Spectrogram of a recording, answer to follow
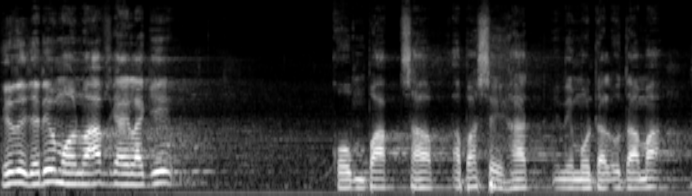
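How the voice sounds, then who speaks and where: A man's voice: medium pitch, fairly even intonation, unhurried. A man, giving a joking, conversational humorous speech directly to a live audience. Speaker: comic speaker at an organisation's event. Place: large hall event with audience. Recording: echoey hall PA with background noise.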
